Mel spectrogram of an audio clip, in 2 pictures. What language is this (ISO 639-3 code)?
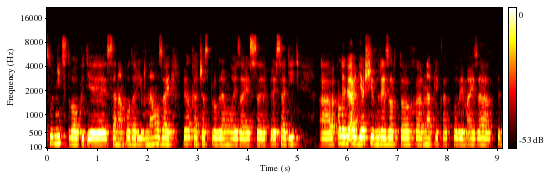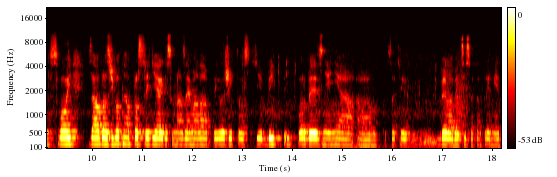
slk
